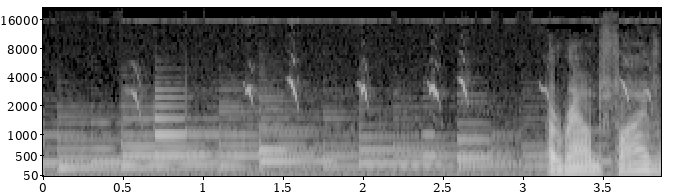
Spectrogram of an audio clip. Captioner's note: pups chirping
